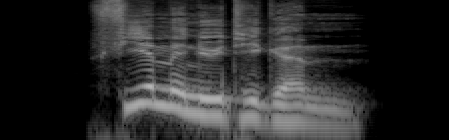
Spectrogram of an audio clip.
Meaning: strong dative masculine/neuter singular of vierminütig
- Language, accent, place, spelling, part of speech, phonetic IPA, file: German, Germany, Berlin, vierminütigem, adjective, [ˈfiːɐ̯miˌnyːtɪɡəm], De-vierminütigem.ogg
